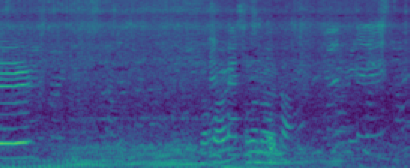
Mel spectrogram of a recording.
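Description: Open-air market ambience: several voices talking and calling at once, a high-pitched voice loudest right at the start, over the low steady running of an engine.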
